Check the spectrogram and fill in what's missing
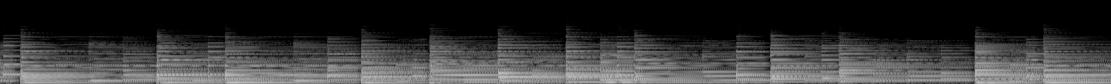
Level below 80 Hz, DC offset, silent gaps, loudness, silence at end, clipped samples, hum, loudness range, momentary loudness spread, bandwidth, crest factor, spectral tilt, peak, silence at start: -38 dBFS; under 0.1%; none; -23 LUFS; 0 s; under 0.1%; none; 3 LU; 7 LU; 6.2 kHz; 16 dB; -9.5 dB/octave; -6 dBFS; 0 s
